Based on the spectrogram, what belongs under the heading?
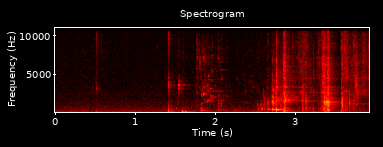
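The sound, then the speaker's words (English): Water sounds as a drink of water is fetched: a few soft clicks and drips, then a louder, bubbling splash of water being poured near the end. No one speaks. “If you just bear with me 1 second, I'm just gonna get some water.”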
